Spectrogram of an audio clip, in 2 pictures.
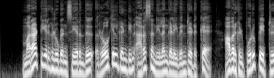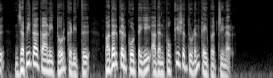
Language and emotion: Tamil, neutral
